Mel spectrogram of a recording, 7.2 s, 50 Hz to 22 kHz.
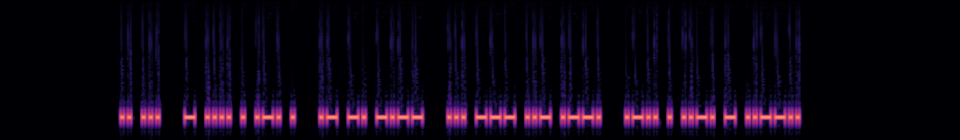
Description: Morse code, heard as a keyed tone, about 41 wpm, 700 Hz. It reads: IS THERE ANY SOUP LEFT?
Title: Sentences from Top 1000 Words - Review Part 6 - 45wpm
